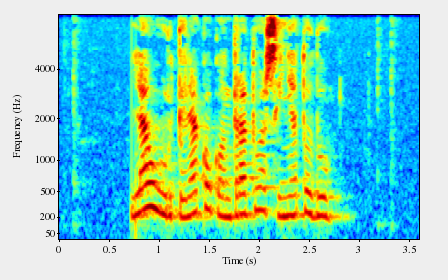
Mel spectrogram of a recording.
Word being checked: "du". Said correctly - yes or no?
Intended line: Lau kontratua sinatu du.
yes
